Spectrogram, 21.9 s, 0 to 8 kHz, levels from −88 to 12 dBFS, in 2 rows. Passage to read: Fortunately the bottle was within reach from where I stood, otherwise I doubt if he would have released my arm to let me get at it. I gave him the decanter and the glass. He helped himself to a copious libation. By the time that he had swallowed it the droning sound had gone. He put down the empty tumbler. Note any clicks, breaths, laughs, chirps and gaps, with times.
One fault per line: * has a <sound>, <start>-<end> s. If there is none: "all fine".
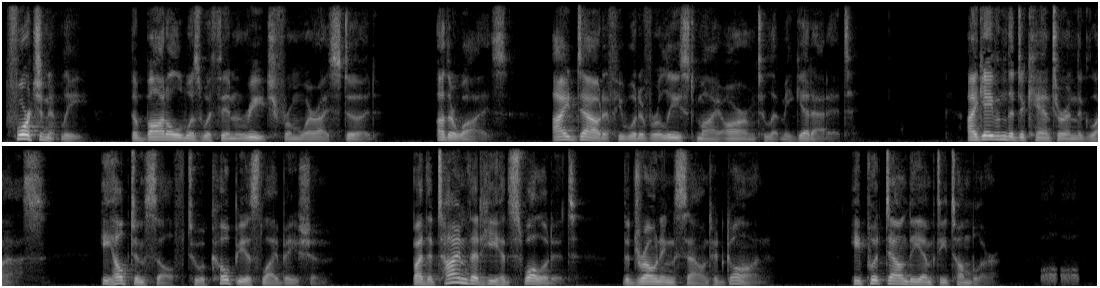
* has a laugh, 21.3-21.7 s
